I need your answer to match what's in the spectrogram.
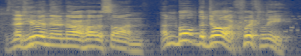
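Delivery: put-on booming, high-pitched, shouted Russian accent. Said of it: "He's developed a wonderful Russian accent".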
